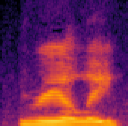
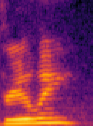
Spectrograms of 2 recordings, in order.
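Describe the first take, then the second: First: Dry deadpan. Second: High, rising mock incredulity; brother's joke gets a mock-surprised retort; mock disbelief. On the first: Retold or imitated. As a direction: let the second one land dry. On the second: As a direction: feign being taken aback.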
